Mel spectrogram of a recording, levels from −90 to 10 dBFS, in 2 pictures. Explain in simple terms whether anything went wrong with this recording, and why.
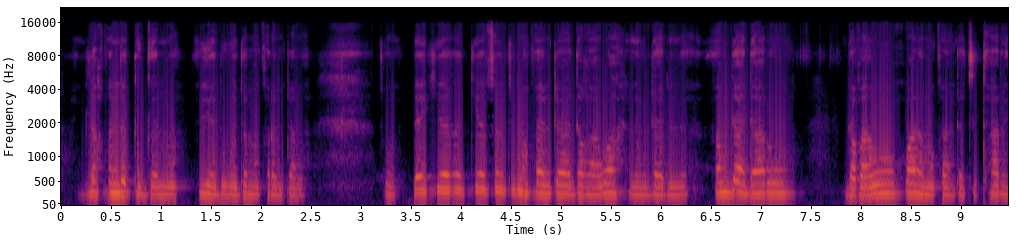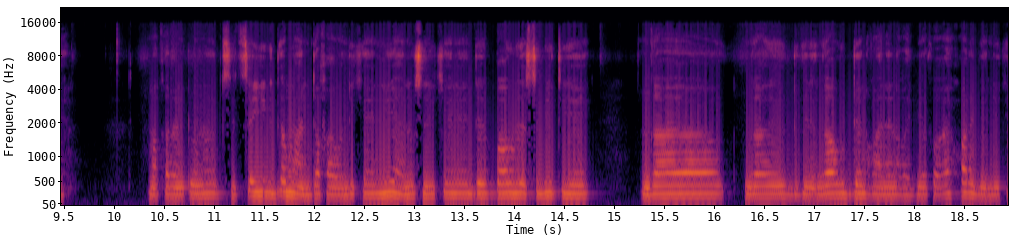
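Something did go wrong, from start to finish: a block size mismatch (truncated). One stage hands over chunks of speech, apparently 512 samples each, but the next stage reads less, so the tail of every chunk is thrown away. The regular cuts cause a steady buzz at 100 Hz, and the speech runs about 1.16 times too fast. Unlike a simple playback-speed error, the character of the voice stays the same.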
